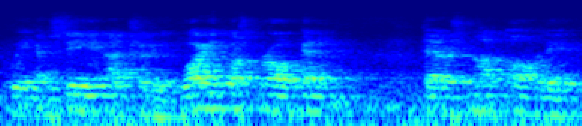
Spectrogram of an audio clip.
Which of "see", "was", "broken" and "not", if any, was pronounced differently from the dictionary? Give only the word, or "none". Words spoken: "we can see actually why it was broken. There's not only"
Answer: was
